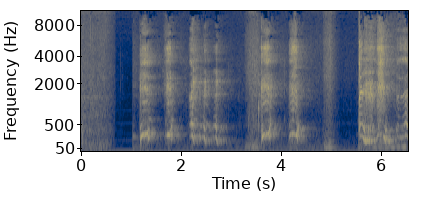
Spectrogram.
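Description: A young man sobs and cries loudly.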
